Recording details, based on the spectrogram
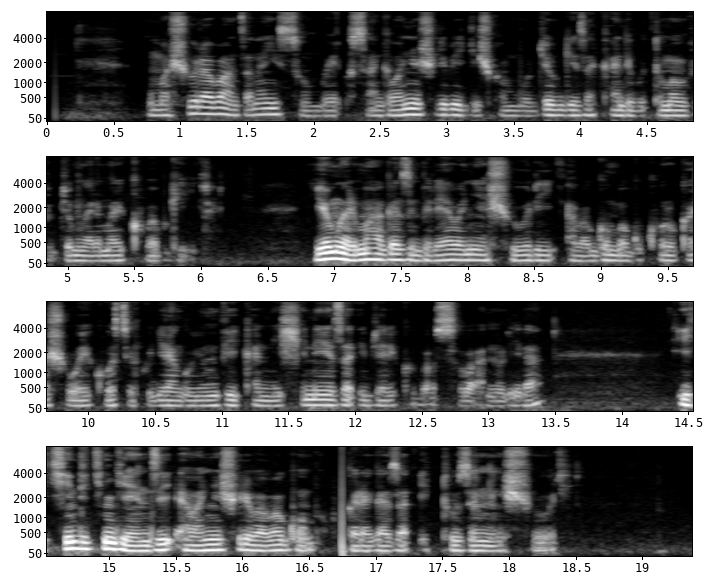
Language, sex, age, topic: Kinyarwanda, male, 25-35, education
